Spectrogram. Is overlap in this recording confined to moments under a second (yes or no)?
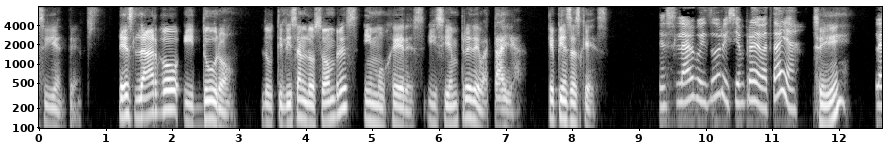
yes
